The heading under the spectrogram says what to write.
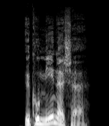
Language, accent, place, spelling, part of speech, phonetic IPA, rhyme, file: German, Germany, Berlin, ökumenische, adjective, [økuˈmeːnɪʃə], -eːnɪʃə, De-ökumenische.ogg
- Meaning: inflection of ökumenisch: 1. strong/mixed nominative/accusative feminine singular 2. strong nominative/accusative plural 3. weak nominative all-gender singular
